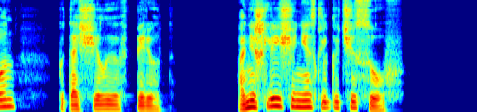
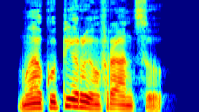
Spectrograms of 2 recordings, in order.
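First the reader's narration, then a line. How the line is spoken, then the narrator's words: Rude interruption. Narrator (Russian): грубо перебил ее солдат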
